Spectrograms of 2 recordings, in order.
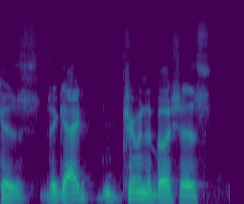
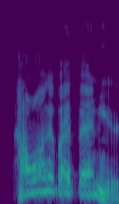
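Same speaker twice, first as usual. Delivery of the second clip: put-on scream, higher. Retelling how a character screamed at her partner: imitating someone screaming. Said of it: "she was screaming at him".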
